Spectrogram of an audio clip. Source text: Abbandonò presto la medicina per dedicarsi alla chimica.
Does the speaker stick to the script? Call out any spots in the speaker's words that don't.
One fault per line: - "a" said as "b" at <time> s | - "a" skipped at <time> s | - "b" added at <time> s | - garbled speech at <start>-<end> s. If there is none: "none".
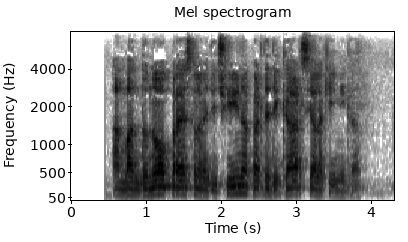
none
